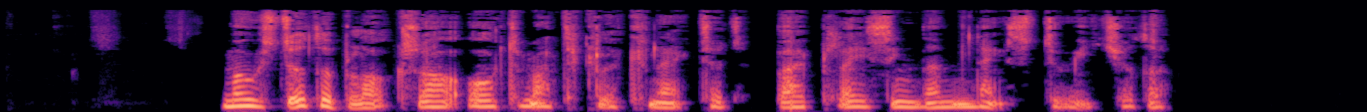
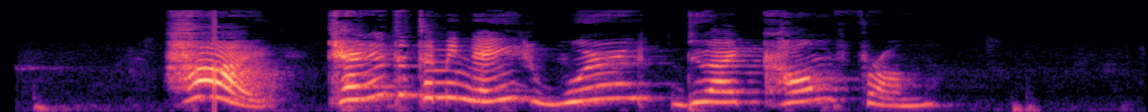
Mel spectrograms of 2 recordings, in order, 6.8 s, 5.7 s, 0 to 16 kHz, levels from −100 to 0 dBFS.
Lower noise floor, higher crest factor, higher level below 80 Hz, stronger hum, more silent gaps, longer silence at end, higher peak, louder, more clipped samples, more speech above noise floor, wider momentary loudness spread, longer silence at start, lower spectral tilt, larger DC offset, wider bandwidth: first, under -90 dBFS vs -74 dBFS; about the same, 18 dB vs 22 dB; about the same, -64 dBFS vs -66 dBFS; neither; neither; first, 1 s vs 0.65 s; second, -6 dBFS vs -2 dBFS; about the same, -24 LUFS vs -22 LUFS; neither; first, over 67 dB vs 53 dB; second, 10 LU vs 18 LU; first, 1.1 s vs 0.2 s; first, -5 dB/octave vs -3.5 dB/octave; neither; about the same, 11.5 kHz vs 11.5 kHz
